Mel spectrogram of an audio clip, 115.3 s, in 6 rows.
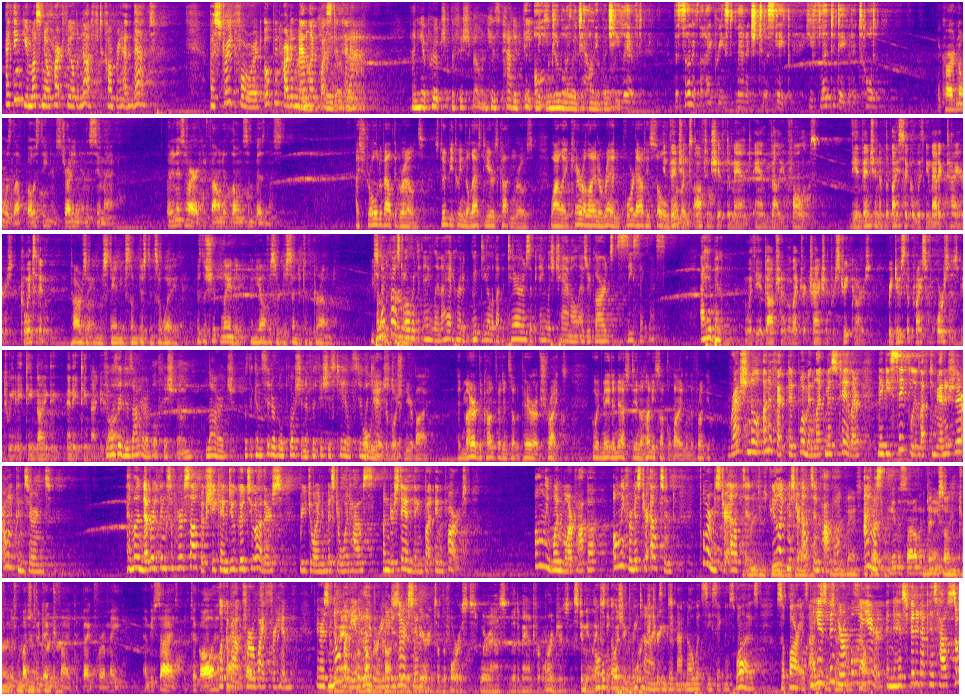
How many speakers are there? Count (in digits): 8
